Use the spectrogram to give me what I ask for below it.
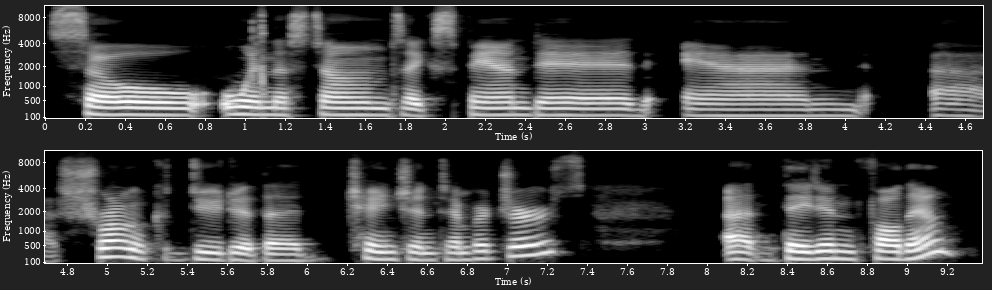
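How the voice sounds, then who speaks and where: A woman's voice: sits low, takes it slowly, a little mellow, smooth, no echo. A woman casually narrating her trip in a home voice-over, rambling a bit and unsure of place names.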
